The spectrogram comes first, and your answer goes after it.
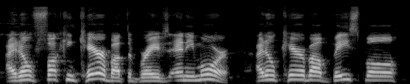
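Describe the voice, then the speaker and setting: A man with a somewhat high voice chats about sports in a relaxed, teasing way, swearing now and then. His voice is recorded close and dry, with no room sound. It's an easygoing podcast conversation. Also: brisk, dry recording, faint music behind. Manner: teasing, laid-back, swears casually. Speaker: podcast co-host. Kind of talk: casual sports chat.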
